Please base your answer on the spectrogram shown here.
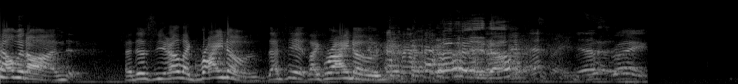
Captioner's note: laughs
